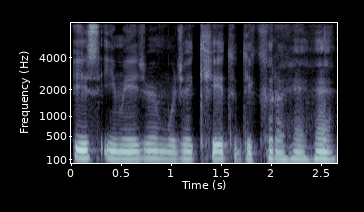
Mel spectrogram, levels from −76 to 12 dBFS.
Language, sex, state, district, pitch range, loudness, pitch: Hindi, male, Arunachal Pradesh, Lower Dibang Valley, 105-115 Hz, -16 LUFS, 110 Hz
